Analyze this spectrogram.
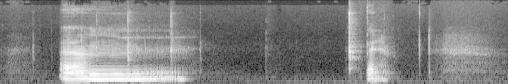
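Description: A young woman speaks briefly and casually, close to a microphone.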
